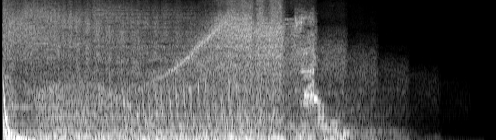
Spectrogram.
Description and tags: Radio Imaging Element
Sound Design Studio for Animation, GroundBIRD, Sheffield.
bed, bumper, imaging, radio, splitter, sting, wipe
